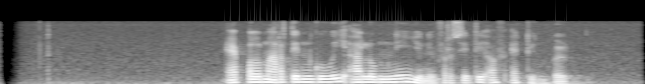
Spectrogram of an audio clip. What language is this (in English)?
Javanese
